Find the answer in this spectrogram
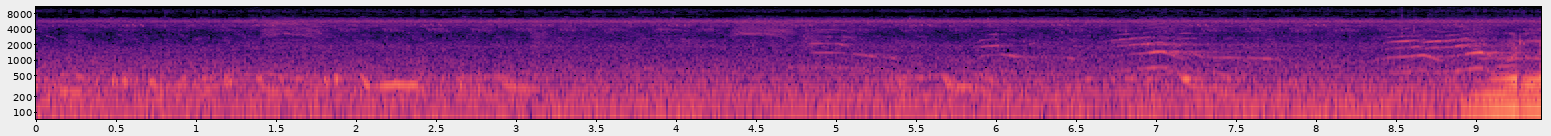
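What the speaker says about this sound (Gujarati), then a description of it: "મોરલા બોલે છે ભાઈ." Peacocks call in the morning in rural Dharampur, distant repeated cries over steady ambient noise, crickets and other birds.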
